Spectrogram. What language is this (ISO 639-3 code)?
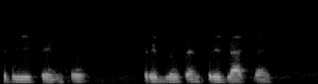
tel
